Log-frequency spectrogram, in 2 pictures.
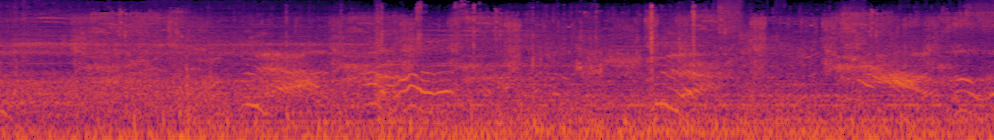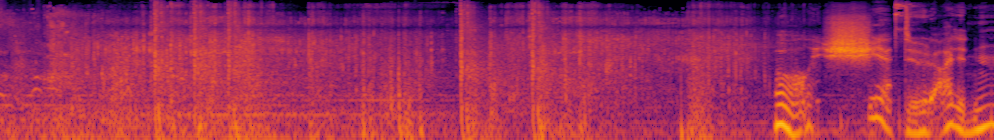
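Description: A man speaks close to a microphone, with animation.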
